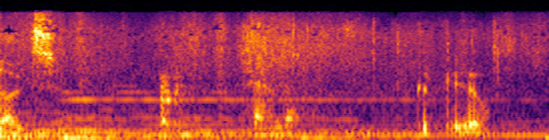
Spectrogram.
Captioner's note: Rain barks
